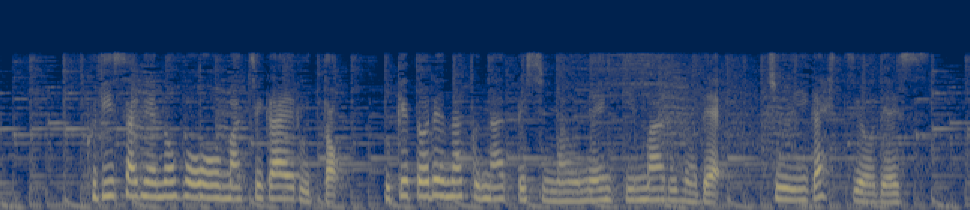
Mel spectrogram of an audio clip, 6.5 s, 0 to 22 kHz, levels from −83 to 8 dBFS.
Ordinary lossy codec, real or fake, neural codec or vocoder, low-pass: none; real; none; none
